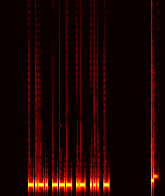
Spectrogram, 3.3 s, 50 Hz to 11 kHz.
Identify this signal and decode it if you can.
Morse code, heard as a keyed tone, about 36 wpm, 700 Hz. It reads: COAST
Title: Sentences from Top 1000 Words - Review Part 4 - New Word Drill - 35wpm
